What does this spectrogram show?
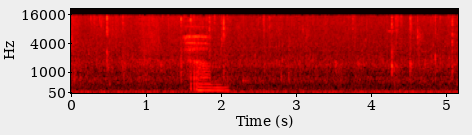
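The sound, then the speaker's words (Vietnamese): Steady rain dripping and pattering throughout outside an open balcony door, a soft continuous wash of drops, with a brief murmured hesitation from a voice partway through. “mọi người có nghe thấy tiếng mưa không không liên quan lắm nhưng mà nếu mọi người đang nghe thấy tiếng kiểu uh, giả dích giả dích thì đó là tiếng mưa mình mở ban công và mình ngồi ở uh, mở cửa ban công và mình ngồi ngay ở gần cửa”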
